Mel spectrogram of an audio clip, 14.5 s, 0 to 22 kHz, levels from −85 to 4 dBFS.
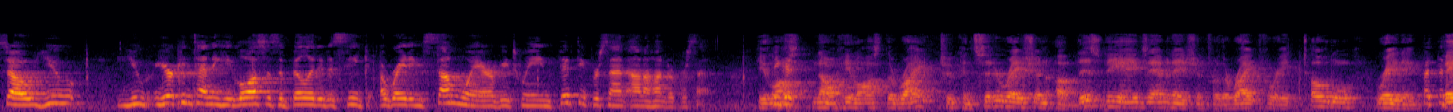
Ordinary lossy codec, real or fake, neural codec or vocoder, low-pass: MP3, 32 kbps; real; none; 7.2 kHz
